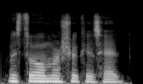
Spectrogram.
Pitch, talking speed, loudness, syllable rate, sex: 130 Hz, 210 wpm, -15 LUFS, 4.8 syllables/s, male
